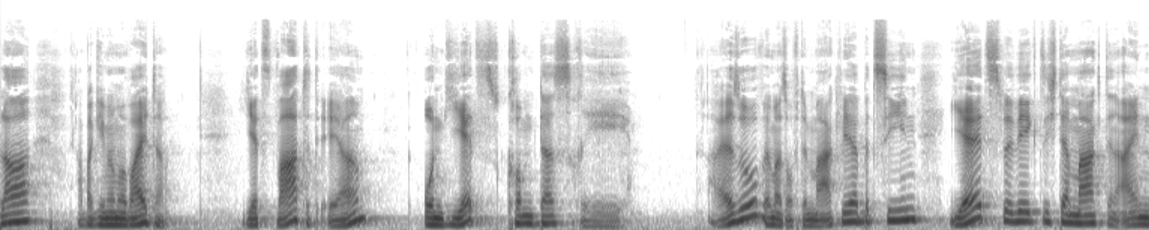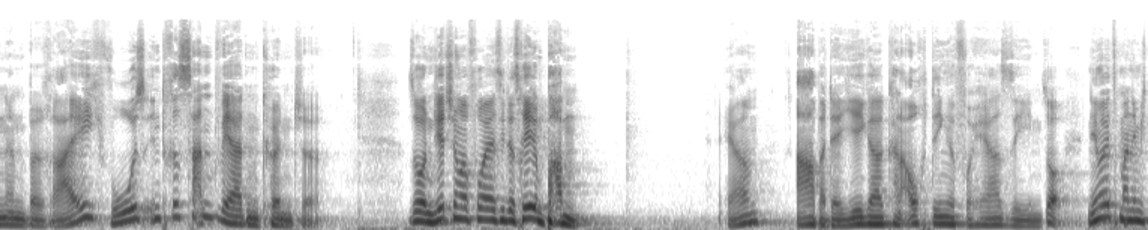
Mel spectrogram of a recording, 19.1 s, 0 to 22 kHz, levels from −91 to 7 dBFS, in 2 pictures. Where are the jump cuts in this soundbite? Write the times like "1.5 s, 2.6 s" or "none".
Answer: 15.4 s, 18.2 s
